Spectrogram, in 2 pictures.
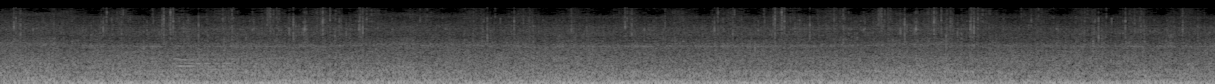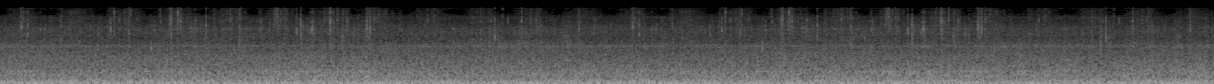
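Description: Jet boots hiss steadily as a flying figure hovers.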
